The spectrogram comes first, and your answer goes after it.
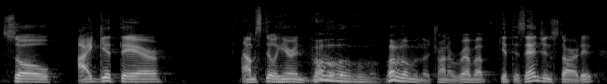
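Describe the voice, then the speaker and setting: A man tells a personal story to a camp audience. He speaks at an ordinary pitch for a man and narrates in a lively way, acting out voices and making sound effects as he goes. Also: moderate pace. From Canada. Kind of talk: storytelling testimony talk.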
